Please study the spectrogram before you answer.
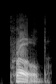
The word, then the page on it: probe: American English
